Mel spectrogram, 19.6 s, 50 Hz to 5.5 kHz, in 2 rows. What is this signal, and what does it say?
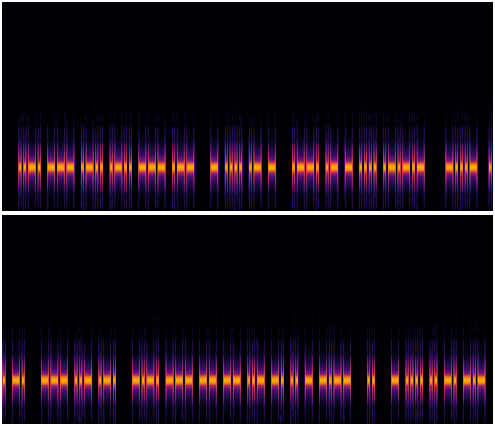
Morse code, heard as a keyed tone, about 25 wpm, 600 Hz. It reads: FOLLOW THAT PATH. <BT> IN OUR COMMUNITY I THINK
